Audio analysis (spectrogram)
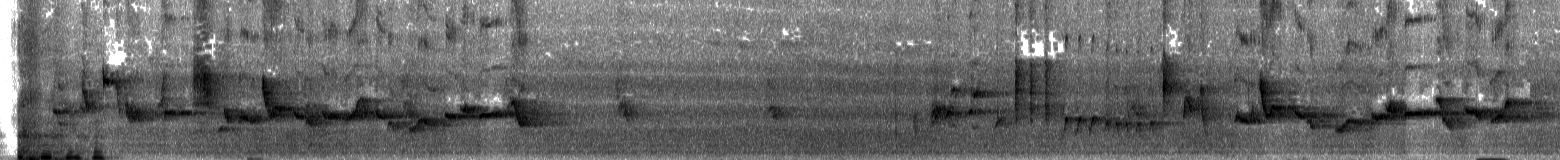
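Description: A Eurasian blackcap sings, rich fluting warbles and quick chattering notes in two bursts with a short pause between them. No voices.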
